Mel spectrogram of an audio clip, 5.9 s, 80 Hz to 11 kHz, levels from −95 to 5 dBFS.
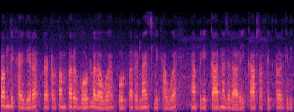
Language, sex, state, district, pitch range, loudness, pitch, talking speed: Hindi, male, Uttar Pradesh, Muzaffarnagar, 110-120 Hz, -25 LUFS, 115 Hz, 315 wpm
